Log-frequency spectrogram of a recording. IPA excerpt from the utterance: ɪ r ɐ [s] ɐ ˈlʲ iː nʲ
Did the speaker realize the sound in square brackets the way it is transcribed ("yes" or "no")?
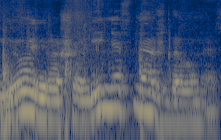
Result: no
